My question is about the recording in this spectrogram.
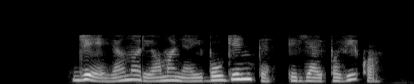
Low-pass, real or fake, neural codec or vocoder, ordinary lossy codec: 7.2 kHz; real; none; AAC, 16 kbps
